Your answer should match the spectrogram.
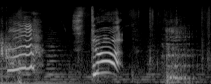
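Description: Short high-pitched cartoon vocal cries: a brief call at the start, then a louder one that rises and falls in pitch about a second in, over background music.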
